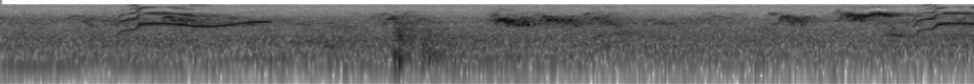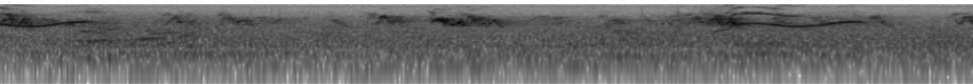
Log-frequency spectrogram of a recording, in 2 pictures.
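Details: Wild greenfinch in New Zealand singing continuously, delivering quick twittered trills mixed with looping, wheezy whistles in short repeated bursts, a single sharp click near the start and a soft low hum in the background.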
